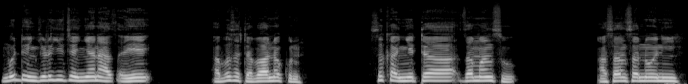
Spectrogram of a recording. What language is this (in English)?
Hausa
